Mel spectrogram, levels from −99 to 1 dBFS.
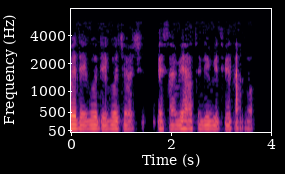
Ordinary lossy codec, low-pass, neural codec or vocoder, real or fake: MP3, 24 kbps; 7.2 kHz; none; real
